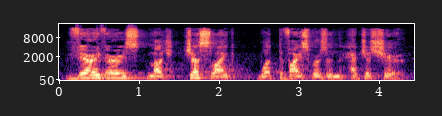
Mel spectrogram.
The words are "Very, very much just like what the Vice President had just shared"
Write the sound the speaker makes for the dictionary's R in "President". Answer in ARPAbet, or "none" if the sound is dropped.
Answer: none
